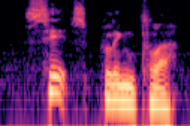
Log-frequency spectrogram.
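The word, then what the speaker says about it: Sitzpinkler: Sits Pinkler. I said it wrong. Sits Pinkler. – Sits Pink. – S-I-T-Z. – Yeah. – Pinkler. – Yeah. – Sits Pinkler, all one word.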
